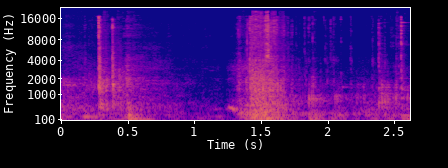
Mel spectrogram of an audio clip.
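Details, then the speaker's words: Road Kings pinball machine ramp: short mechanical clatters and rough scraping grind as ramp moves; friction suspected at rear pivot point and a bolt rubbing, ramp failing to release/push down properly. "it could be that's causing is the point of the friction you hear that grinding so part of it is the the ramp itself"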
